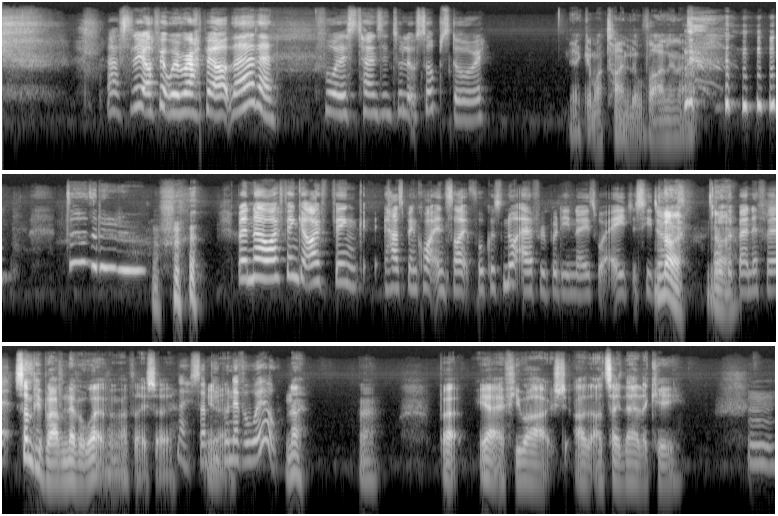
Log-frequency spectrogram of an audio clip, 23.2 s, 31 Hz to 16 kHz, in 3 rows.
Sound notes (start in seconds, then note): 6.8 laughs; 8.7 hums; 9.2 laughs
